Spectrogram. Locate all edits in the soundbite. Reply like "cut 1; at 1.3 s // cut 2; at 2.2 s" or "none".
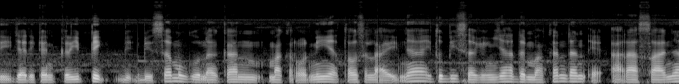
cut 1; at 1.4 s // cut 2; at 3.8 s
